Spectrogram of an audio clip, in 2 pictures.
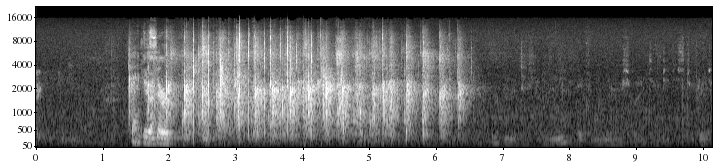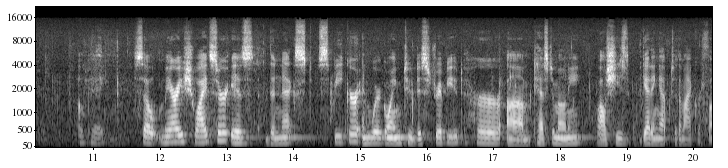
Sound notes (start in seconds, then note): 1.4 applause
